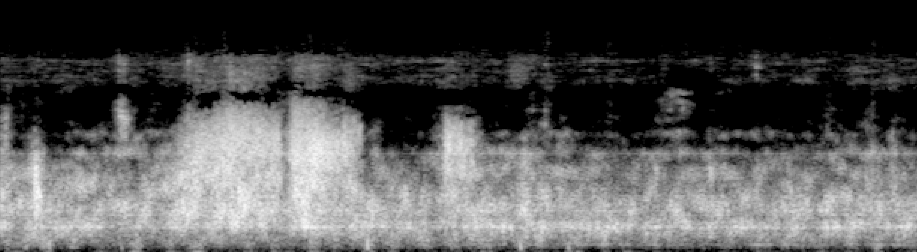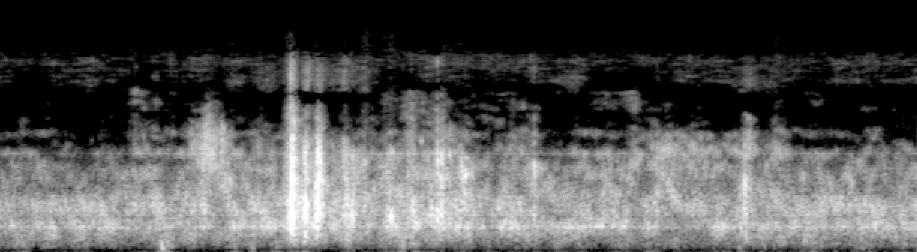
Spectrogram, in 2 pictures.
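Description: A man speaks calmly and slowly, close to a microphone.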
